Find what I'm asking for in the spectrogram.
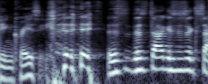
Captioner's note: chuckles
